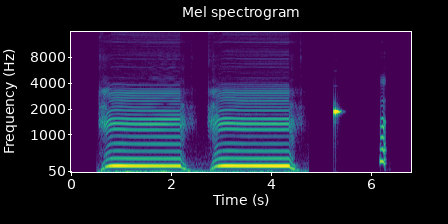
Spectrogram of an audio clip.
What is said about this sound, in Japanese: ちょっと電話来たみたいだから、そのまま舐めてろ。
